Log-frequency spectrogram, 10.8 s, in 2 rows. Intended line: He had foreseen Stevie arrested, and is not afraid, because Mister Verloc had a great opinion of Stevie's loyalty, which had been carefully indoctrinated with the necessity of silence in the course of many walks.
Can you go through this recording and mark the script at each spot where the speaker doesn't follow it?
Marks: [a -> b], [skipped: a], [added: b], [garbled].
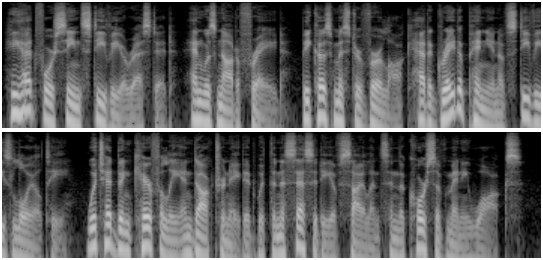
He had foreseen Stevie arrested, and [is -> was] not afraid, because Mister Verloc had a great opinion of Stevie's loyalty, which had been carefully indoctrinated with the necessity of silence in the course of many walks.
